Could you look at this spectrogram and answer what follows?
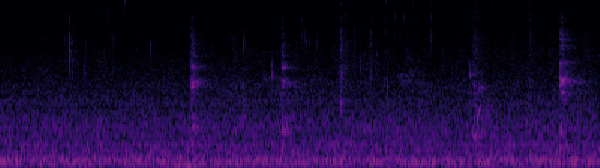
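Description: Sauce being ladled over a plate of fried rice vermicelli: faint drips and a few short clicks, the sharpest near the end, over a steady low hum.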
